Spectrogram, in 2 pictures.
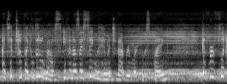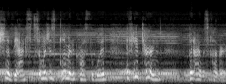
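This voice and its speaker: A woman's voice: on the high side, animated, fast talker, natural voice. A woman playing a frightened, unhinged woman who is nervously appeasing yet secretly cunning, in the style of a 1940s radio thriller. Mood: manic, gloating. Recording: muffled lo-fi recording with music behind.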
